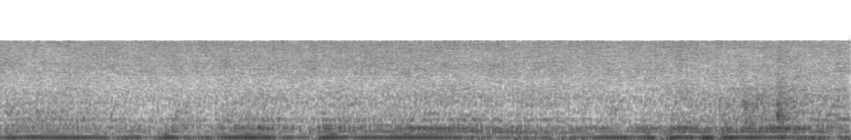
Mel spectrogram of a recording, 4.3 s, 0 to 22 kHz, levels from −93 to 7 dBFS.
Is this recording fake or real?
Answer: fake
